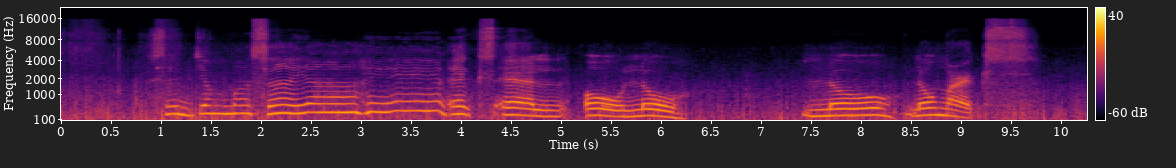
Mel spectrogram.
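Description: A middle-aged woman sings close to the microphone.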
